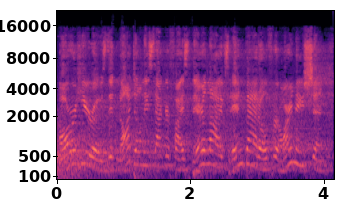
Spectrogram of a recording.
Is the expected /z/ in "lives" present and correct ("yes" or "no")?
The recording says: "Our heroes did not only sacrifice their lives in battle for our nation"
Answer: yes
